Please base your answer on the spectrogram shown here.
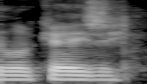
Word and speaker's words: Lucchesi: name do we know I say look easy okay who wins here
